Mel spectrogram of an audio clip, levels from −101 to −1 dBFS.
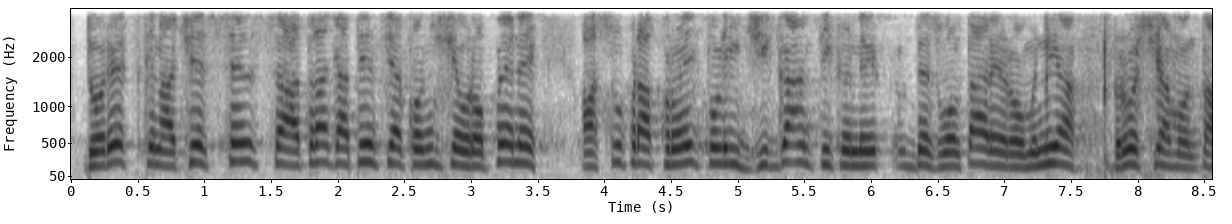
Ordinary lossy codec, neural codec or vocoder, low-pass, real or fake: none; codec, 16 kHz, 8 kbps, FunCodec, trained on LibriTTS, 25 frames a second; 3.6 kHz; fake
